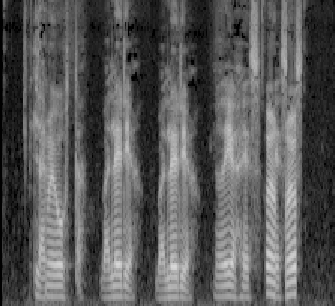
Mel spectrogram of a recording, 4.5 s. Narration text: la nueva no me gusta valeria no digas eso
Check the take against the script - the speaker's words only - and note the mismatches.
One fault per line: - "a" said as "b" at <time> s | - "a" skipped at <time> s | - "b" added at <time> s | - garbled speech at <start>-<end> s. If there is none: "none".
- "nueva no" skipped at 0.6 s
- "valeria" added at 2.1 s
- garbled speech at 3.5-4.0 s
